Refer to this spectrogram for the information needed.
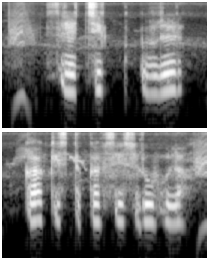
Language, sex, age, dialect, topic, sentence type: Bhojpuri, female, <18, Western, banking, question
